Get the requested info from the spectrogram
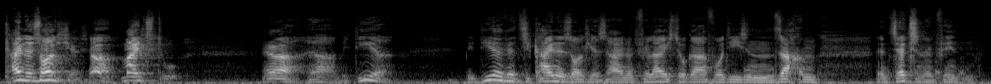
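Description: A man's voice: mid-range voice, lively intonation, unhurried, a bit bright, slightly rough. An actor playing a volatile, jealous man tormented by love in a radio drama, speaking bitterly in brooding, broken phrases. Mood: agitated, bitter. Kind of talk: classic German radio drama acting.

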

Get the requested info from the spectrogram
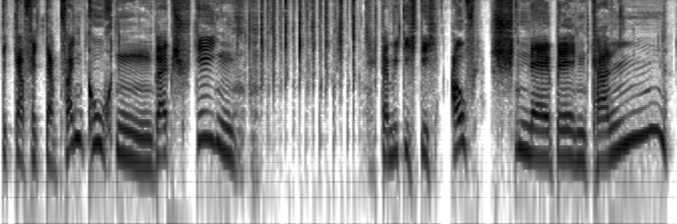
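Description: A man's voice: high-pitched, big pitch swings, slow pace, no room sound, pitched above the performer's own voice, heavily acted. A man voicing a hungry, bossy goose in a storybook tale, raised and insistent.

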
